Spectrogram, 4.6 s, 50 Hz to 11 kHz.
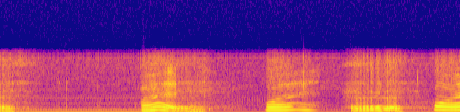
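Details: Two-year-old male Doberman Pinscher weighing 125 pounds, grunting and whining indoors while an almost four-month-old puppy annoys him. Several nasal whines bend up and down in pitch, separated by short pauses, over a steady electrical hum.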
